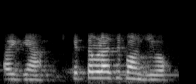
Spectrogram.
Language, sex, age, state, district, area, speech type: Odia, female, 18-30, Odisha, Jajpur, rural, conversation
